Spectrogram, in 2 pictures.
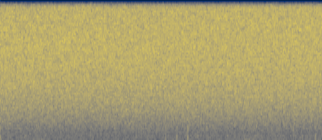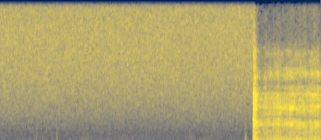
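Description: A race car engine rumbles as the car rolls slowly along.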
